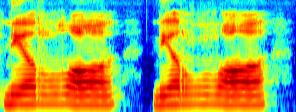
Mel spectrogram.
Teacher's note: kasrohnya tipis, rohnya tebal, tafkhim karena berharokat fathah.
